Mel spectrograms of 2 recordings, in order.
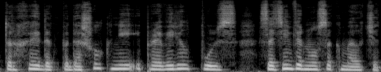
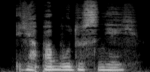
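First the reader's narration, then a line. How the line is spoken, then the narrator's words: Whisper. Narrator (Russian): прошептал он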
